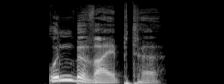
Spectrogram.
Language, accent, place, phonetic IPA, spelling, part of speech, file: German, Germany, Berlin, [ˈʊnbəˌvaɪ̯ptə], unbeweibte, adjective, De-unbeweibte.ogg
- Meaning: inflection of unbeweibt: 1. strong/mixed nominative/accusative feminine singular 2. strong nominative/accusative plural 3. weak nominative all-gender singular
